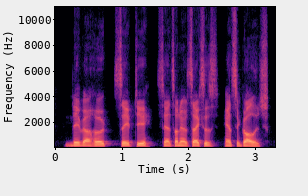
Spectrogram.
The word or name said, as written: Daveon Hook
